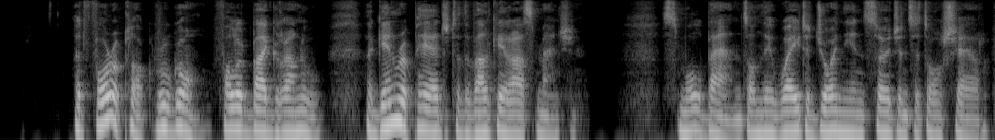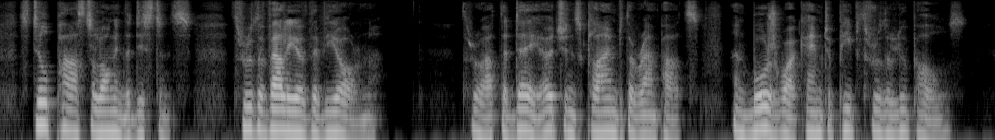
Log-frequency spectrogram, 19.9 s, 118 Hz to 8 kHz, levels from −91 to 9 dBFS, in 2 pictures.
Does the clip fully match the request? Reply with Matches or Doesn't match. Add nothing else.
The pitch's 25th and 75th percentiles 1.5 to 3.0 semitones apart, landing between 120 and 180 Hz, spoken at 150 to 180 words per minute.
Doesn't match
